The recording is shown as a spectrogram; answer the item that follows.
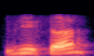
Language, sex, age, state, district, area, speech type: Hindi, male, 30-45, Uttar Pradesh, Azamgarh, rural, conversation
